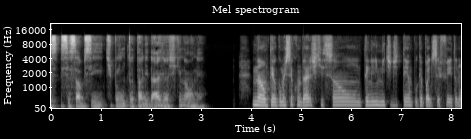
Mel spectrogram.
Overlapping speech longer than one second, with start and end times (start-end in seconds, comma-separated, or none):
none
